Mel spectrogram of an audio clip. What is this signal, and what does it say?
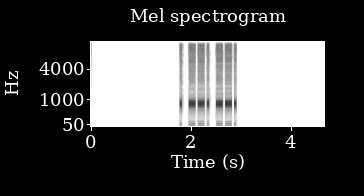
Morse code, heard as a keyed tone, about 27 wpm, 800 Hz. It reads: EGG
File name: Alphabetical / Alphabetical mp3s / Es @25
